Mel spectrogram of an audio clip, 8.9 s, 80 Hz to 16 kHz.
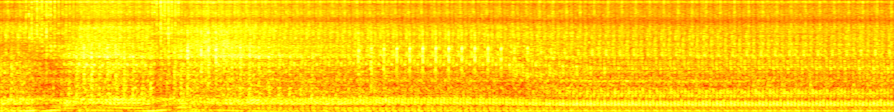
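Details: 1992 Chevrolet Chevette engine running: loud rough exhaust note with steady low rhythmic knock underneath; source of the knock unknown, owner asking for help.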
